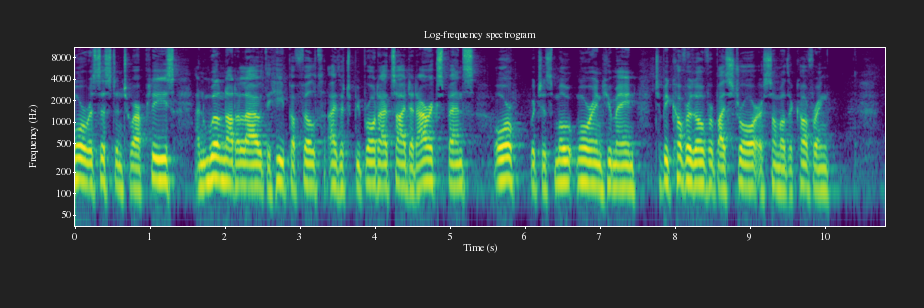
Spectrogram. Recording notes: at the 2022 Tudor and Stuart Ireland Conference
